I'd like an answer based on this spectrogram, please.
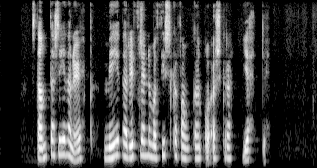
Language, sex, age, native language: Icelandic, female, 30-39, Icelandic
